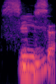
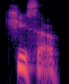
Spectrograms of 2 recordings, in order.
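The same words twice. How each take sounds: First: The word is said as 'see-so'. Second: The word does not begin with 'see'. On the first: The speaker calls it right. "pronounce it as S-E-E-S-O" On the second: The speaker calls it wrong. "For whatever reason, Voice Dream pronounces it as CISO"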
